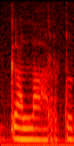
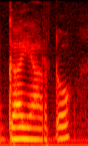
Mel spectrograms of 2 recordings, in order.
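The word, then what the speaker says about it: Gallardo: gardo SL i tak czyta się gardo nie Galardo tylko gajardo tak jak Lamborghini Huracan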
